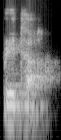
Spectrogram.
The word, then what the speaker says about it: Pritha: This is pronounced as Pritha.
